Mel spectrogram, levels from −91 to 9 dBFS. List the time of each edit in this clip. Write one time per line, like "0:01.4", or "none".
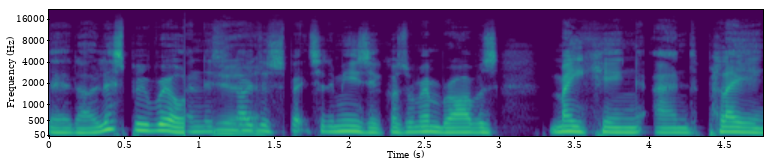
0:00.9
